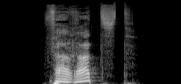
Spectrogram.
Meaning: hopeless
- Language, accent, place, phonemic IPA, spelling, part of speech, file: German, Germany, Berlin, /fɛɐ̯ˈʁat͡st/, verratzt, adjective, De-verratzt.ogg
